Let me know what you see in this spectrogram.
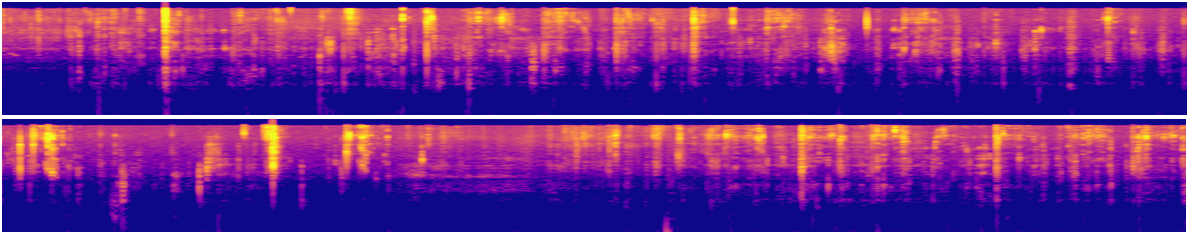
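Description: Close-miked eating of toasted cheesy bread: a bite at the start, then chewing full of small crackles and clicks, with a few sharper crunches.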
